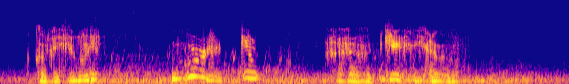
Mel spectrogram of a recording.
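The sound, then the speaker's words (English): A voice actor, with a bite of Jell-O in the mouth, makes wet, gurgling underwater-creature noises in several wobbling bursts, bubbly and warbling like something calling underwater, with short pauses between phrases and no actual words. “In order to get that gurgly sound, I would take a bite of Jell-O and make the sound of something with bubbles under the sea.”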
